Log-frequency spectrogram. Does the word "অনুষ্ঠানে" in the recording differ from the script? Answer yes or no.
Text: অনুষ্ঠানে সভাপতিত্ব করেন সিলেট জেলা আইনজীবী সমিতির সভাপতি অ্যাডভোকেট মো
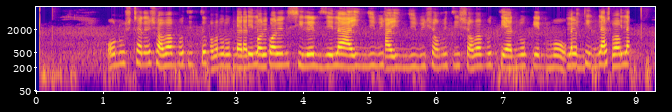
no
